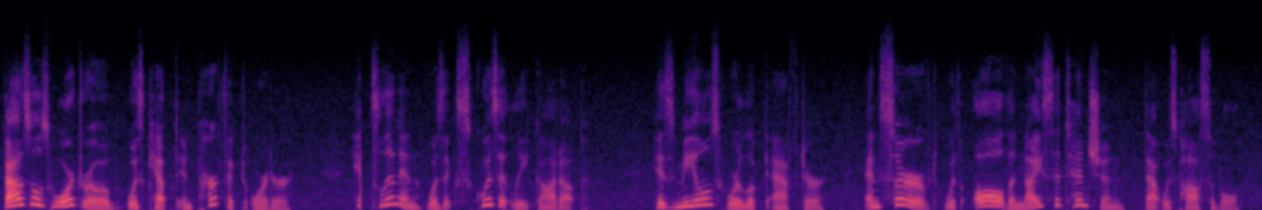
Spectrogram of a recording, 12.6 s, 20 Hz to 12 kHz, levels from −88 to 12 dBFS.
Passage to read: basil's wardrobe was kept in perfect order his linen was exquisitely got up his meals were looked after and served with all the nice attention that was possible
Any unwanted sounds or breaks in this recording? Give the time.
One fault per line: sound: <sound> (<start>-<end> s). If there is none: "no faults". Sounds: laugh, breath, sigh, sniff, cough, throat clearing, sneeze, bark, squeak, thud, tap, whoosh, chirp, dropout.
sound: dropout (3.6-3.7 s)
